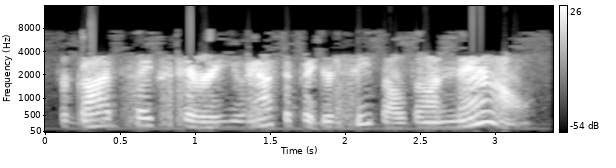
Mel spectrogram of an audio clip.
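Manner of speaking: usual speaking voice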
